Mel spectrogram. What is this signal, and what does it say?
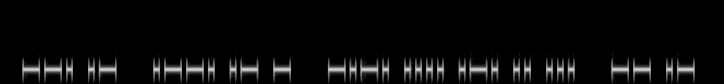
Morse code, heard as a keyed tone, about 22 wpm, 700 Hz. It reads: GA PAT CHRIS MA
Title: K1USN SST QSO Practice - 22wpm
